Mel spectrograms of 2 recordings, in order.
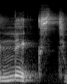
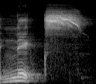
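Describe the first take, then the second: First: "next" with the final T clearly sounded; English NEXT with T. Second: "next" said as NEKS, final T dropped; Jamaican NEXT without T. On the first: Teacher shows learners the English way, "next" with its T pronounced. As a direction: finish "next" on a full T, NEKST. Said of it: "we pronounce the T". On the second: Teacher shows learners the Jamaican way, "next" said NEKS without T. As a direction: drop the T and end "next" on the S. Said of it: "but in Jamaican, we simply say". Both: Shown as a demonstration.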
